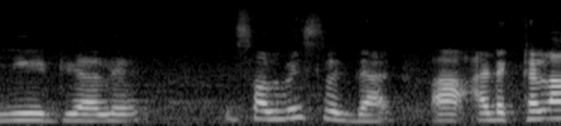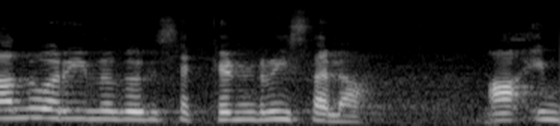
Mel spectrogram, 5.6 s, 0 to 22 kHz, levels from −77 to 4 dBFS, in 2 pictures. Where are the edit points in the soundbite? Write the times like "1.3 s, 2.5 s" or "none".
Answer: 2.0 s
